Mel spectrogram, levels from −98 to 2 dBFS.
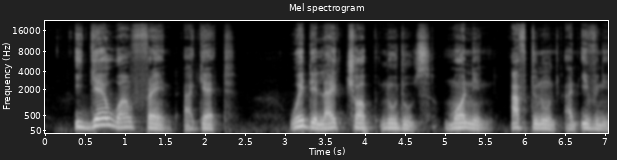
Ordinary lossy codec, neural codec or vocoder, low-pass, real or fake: none; vocoder, 48 kHz, 128 mel bands, Vocos; none; fake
